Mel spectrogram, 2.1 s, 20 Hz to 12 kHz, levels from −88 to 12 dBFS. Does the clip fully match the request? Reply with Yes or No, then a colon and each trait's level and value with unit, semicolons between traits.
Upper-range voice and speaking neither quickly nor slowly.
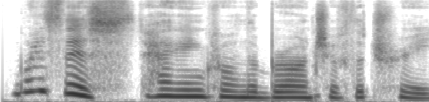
No: high, 220 Hz; fast, 280 wpm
